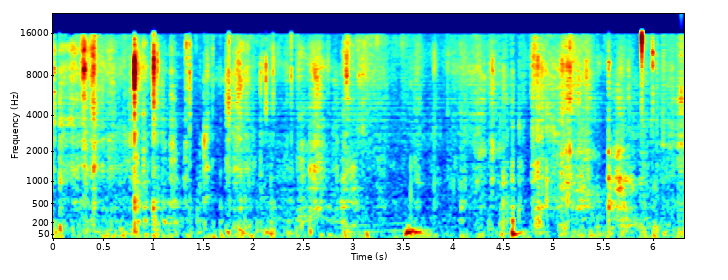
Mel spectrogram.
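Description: An old brown leather boot, hollow and empty, is held close while long nails tap and scratch along its leather upper. The result is close, dull, low thuds mixed with soft, dry scratching and crinkling, with a couple of louder knocks partway through.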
